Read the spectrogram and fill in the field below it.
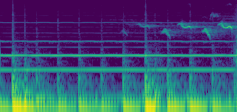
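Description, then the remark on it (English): A few quick, high bird chirps and tweets come in partway through, layered over a steady, rhythmic musical backing with low pulsing beats and held tones. No one speaks. “Emperor Elm put out a call to his royal army of birds.”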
